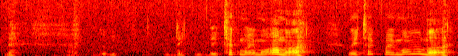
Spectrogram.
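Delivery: put-on very high, tearful little-girl voice; whimpering young girl. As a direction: whimper it in a high, small child's voice. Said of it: "just screaming and crying and just is whimpering".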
